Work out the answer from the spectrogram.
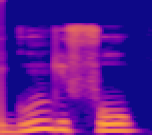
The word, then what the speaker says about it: kung fu: que James a via kung fu ao invés de gung fu que era o modo que mais parecia com a pronúncia em cantonês James Lee falou que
